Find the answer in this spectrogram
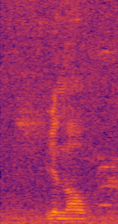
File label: five, Mokilese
